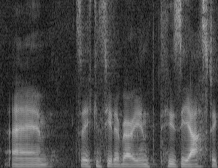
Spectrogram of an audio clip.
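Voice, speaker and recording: At a moderate pace, a man with an Irish accent speaks in a fairly low pitch. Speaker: council economic development coordinator. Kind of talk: conference presentation. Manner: halting.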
